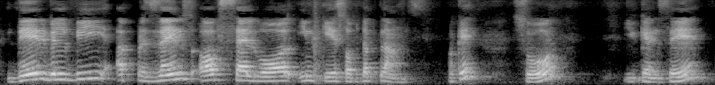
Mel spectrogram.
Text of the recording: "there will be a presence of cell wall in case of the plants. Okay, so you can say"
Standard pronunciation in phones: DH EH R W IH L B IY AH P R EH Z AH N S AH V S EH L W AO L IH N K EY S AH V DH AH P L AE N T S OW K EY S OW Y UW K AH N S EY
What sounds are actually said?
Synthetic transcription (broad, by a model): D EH R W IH L B IY AH P R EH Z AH N S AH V S EH L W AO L IH N K EY S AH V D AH P L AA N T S OW K EY S OW Y UW K AH N S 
